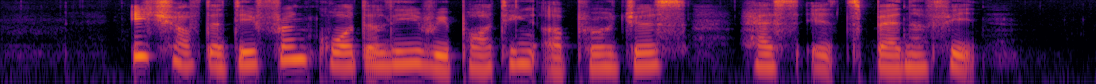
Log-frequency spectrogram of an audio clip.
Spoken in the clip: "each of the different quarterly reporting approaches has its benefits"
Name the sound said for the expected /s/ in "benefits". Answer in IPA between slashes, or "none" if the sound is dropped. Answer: none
